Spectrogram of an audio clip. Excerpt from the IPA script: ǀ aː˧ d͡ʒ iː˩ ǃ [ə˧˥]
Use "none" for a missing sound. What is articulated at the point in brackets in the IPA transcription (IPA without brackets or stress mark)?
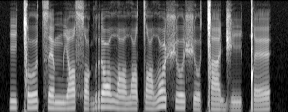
ɛ˧˥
